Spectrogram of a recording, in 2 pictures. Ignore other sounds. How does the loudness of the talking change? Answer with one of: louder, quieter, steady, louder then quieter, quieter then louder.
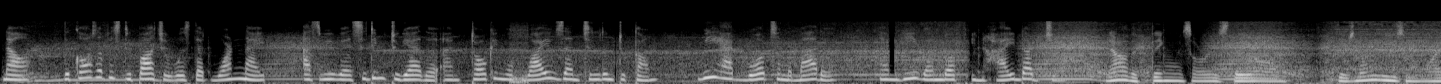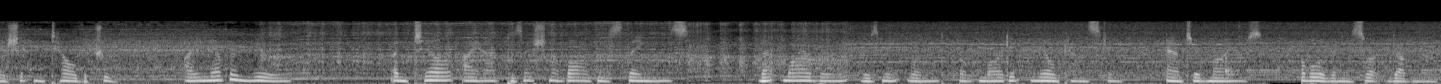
steady.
